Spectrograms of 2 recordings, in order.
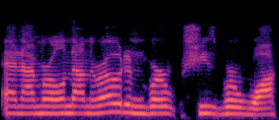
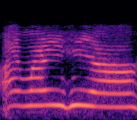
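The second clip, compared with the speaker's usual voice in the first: put-on very high voice of a small child; 12 semitones higher than usual. Retelling how Helene would cut in on the CB radio, Helene's little nine-year-old voice. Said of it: "In her little nine year old voice".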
